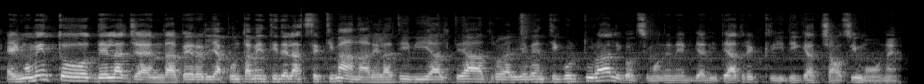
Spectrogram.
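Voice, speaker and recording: A man hosts a radio programme with a medium-pitched voice. He delivers scripted links and introductions in an announcer's style. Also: brisk, few pauses, soft background music. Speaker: radio host.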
